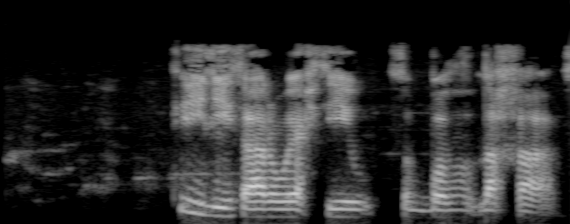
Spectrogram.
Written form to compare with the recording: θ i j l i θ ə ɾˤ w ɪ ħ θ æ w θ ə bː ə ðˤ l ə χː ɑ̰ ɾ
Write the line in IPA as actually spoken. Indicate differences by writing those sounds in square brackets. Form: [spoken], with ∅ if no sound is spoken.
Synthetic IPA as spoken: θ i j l i θ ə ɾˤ w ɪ ħ θ [i] w θ ə bː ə ðˤ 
